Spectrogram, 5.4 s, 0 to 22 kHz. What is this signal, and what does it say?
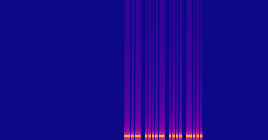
Morse code, heard as a keyed tone, about 36 wpm, 700 Hz. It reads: K4HB
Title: USA Call Signs - 4 Characters - Repeated 3x - 35wpm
